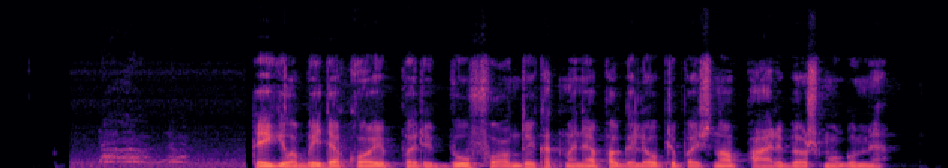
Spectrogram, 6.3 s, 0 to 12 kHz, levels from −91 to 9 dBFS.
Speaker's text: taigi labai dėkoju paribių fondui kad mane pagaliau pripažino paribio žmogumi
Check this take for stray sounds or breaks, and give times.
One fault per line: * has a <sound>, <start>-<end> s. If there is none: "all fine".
* has a bark, 0.6-1.4 s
